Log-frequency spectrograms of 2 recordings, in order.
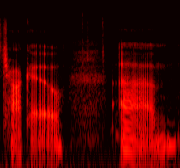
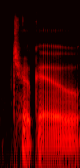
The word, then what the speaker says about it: Chaco: So that's why I pronounce it as Chaco, not Choco like Chocobo.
